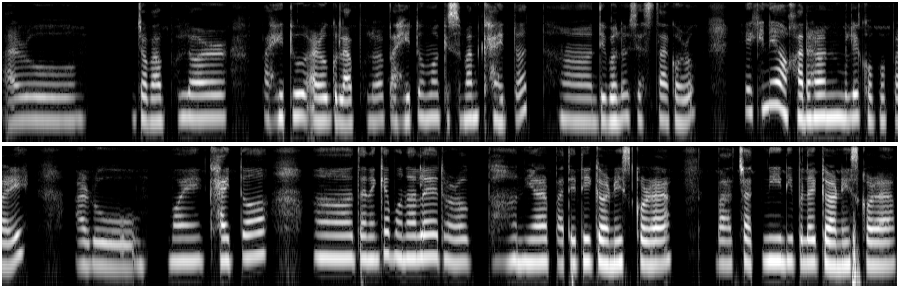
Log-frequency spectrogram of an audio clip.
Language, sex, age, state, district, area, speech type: Assamese, female, 18-30, Assam, Biswanath, rural, spontaneous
